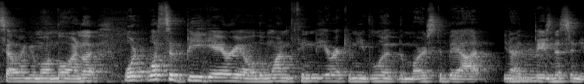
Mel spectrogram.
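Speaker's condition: No condition

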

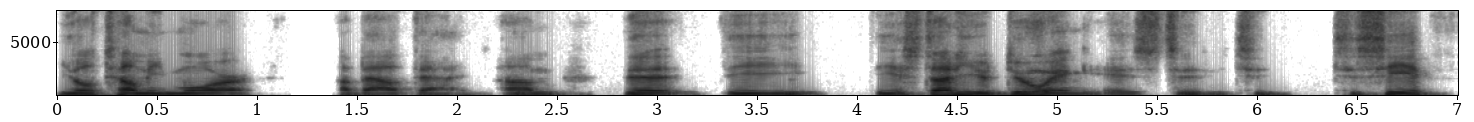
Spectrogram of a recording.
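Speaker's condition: Stuttering; covert, brother stuttered until age 5 or 6, hid stutter lifetime, avoided talking, worked on confidence; rather severe through grade school and high school, managed, anticipation and nervousness bring on disfluency; repeated words

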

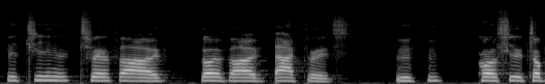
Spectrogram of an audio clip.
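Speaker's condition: Down syndrome; way of speaking noticed by listeners, shapes their perceptions

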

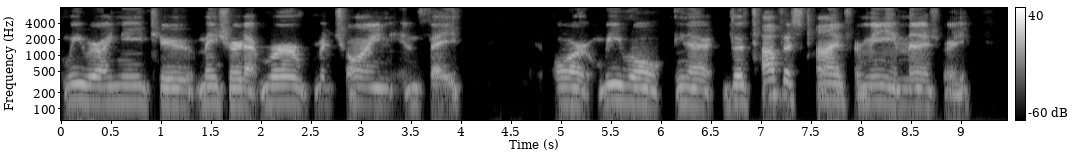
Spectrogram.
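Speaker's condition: Cerebral palsy; cerebral palsy since birth

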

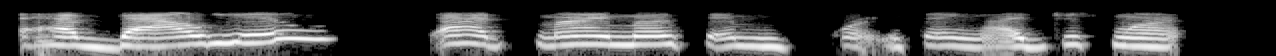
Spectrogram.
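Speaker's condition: Friedreich's ataxia; speech and swallowing issues, unclear whether from Friedreich's ataxia or multiple sclerosis

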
